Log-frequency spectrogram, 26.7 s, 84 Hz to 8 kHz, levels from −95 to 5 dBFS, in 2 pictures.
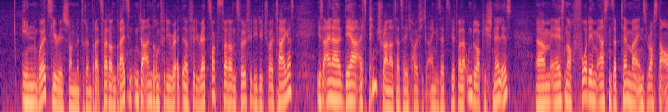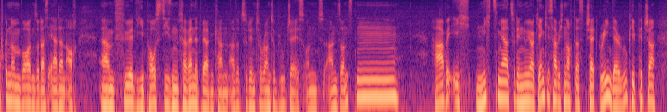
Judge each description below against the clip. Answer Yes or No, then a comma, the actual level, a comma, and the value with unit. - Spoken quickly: Yes, fast, 195 wpm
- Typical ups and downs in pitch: Yes, average, 3.6 semitones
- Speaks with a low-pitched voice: Yes, low, 120 Hz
